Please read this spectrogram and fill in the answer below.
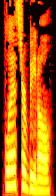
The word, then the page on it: blister beetle: British English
